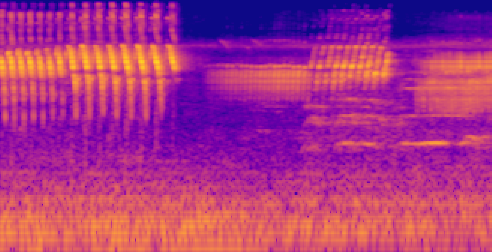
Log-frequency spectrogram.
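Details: Canary song for training birds to sing: a loud fast burst of repeated high chirps, then a soft buzzy roll, a brief rapid trill and a sustained rattling high phrase.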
